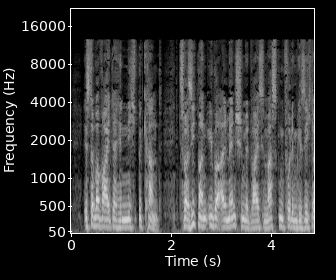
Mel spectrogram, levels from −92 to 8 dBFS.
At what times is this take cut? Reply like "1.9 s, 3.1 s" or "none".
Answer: 2.1 s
